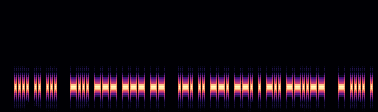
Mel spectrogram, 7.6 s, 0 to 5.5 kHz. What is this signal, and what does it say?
Morse code, heard as a keyed tone, about 30 wpm, 600 Hz. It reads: HIS BOOM RIGGED, THE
